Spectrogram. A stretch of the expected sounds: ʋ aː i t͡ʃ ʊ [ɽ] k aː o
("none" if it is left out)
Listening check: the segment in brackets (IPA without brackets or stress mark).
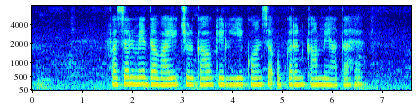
ɽ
